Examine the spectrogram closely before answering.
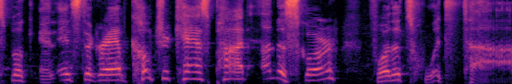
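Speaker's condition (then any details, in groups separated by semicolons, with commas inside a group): No condition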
